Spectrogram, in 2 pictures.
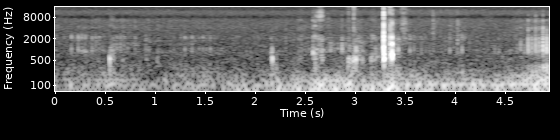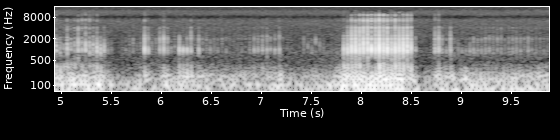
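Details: Sleeping cat snoring indoors, a steady low rumbling purr-like drone that continues throughout, with scattered faint clicks near the start and a louder breathy rasping burst about eight seconds in.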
